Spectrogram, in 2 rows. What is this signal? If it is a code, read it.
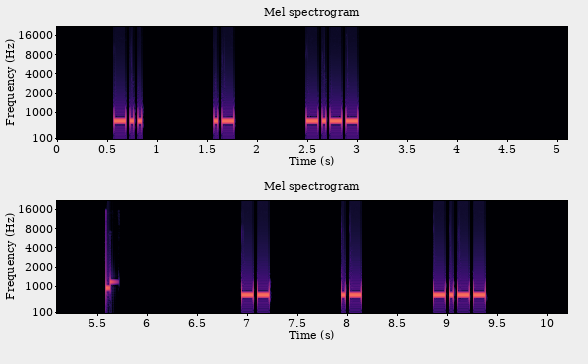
Morse code, heard as a keyed tone, about 31 wpm, spaced as for 10 wpm, 700 Hz. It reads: DAY MAY
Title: 6x Character Spacing - Top 100 Words - 30wpm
